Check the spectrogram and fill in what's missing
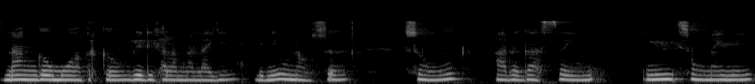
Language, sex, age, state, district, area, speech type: Bodo, female, 18-30, Assam, Kokrajhar, rural, spontaneous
